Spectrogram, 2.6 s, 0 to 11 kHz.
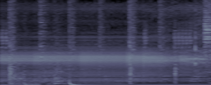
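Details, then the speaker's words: R9M (pre-2019) RF module at 1 watt with new antenna, after drone twitching issue: steady electronic hum with faint pulsing buzz, no crackling or dropouts; normal RF module hum. "so we'll see if we hear static coming out of here because it should be in one watt mode yep that's exactly what it should sound"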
